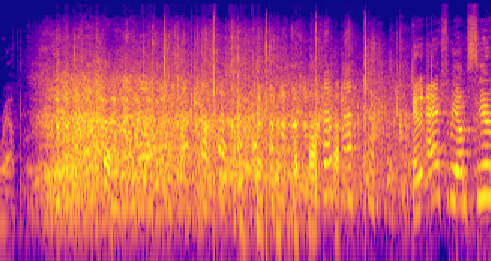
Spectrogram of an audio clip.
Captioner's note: laugh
